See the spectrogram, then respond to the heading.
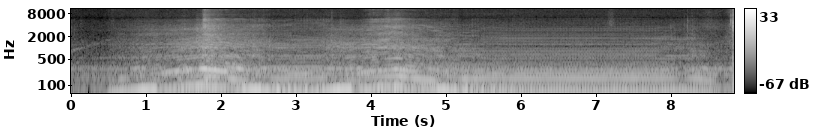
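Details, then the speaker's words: Scrapyard HP IDE CD-ROM drive, second attempt reading a CD: a loud rumbling hum with whirs sweeping up and down as the entire drive moves. It reads the autorun, but the cause is unknown and the drive needs opening. "so yeah something is definitely not right here let's try this one more time it moves the entire Drive is"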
